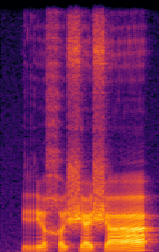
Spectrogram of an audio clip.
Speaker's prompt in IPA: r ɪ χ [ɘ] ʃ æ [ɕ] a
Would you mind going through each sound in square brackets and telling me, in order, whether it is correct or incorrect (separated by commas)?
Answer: correct, incorrect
